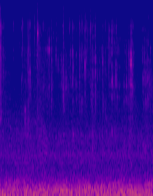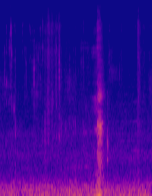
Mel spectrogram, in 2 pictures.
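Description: A young red fox biting and chewing raw chicken hearts taken off a feeding stick: a run of quick, irregular clicks of teeth and jaws over a low steady rumble.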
